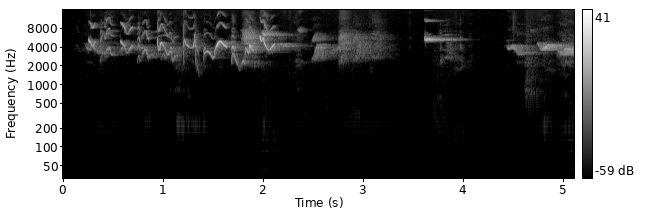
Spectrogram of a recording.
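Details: Ultramarine grosbeak in competition singing: a fast, warbled phrase of high twisting whistles and slurred notes, ending with a few brief separate whistles after short pauses.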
